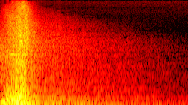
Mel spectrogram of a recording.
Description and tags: Dramatic Camera Zoom
Camera zoom sound for extra effects for your film.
